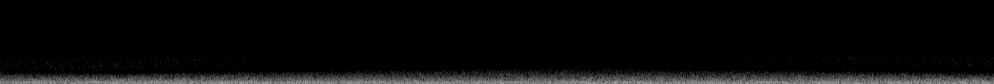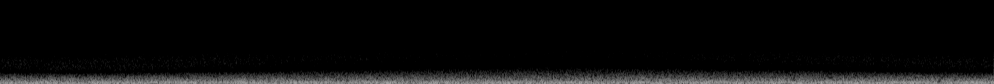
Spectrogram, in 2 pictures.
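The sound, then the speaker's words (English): Steady pink noise with a slow, swishing phaser sweep that rises and falls roughly every ten seconds, a constant level throughout with no voices. “This swishing sound will help block any distracting noise from the outer world and help you relax even further.”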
